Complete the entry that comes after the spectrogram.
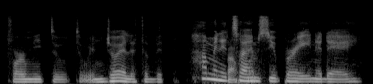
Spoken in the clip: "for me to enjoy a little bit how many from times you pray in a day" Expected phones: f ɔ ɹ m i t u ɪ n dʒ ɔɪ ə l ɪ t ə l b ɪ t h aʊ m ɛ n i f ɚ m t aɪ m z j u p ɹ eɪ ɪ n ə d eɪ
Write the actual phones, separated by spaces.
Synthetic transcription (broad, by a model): f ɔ ɹ m i t u ɪ n dʒ ɔɪ ə l ɪ t ə l b ɪ t h aʊ m ɛ n i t aɪ m s j u p ɹ eɪ ɪ n ə d eɪ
